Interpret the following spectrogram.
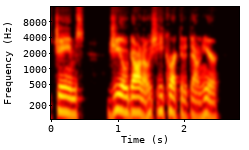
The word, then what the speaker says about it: Giordano: So here is, and he got the name wrong in this. It's James Giordano.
